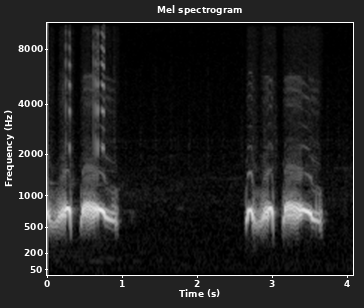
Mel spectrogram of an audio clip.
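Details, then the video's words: Spotted dove calling with a decoy bird that answers all day. Two loud coo phrases about two and a half seconds apart, each a short note followed by a longer falling coo, with silence between. "Tiếng cu gáy giọng đồng Gáy gọi + Thúc + / Nhạy bổi"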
